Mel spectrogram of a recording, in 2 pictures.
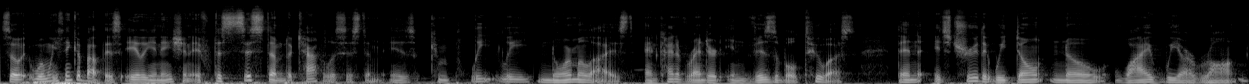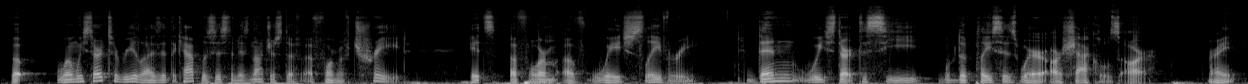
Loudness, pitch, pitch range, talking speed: -29 LUFS, 95 Hz, 85-110 Hz, 170 wpm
